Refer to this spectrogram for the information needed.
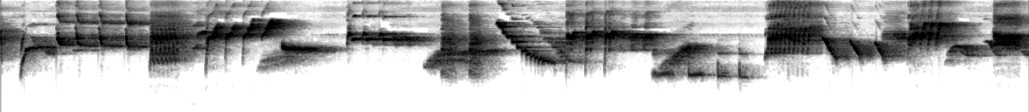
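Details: Black-collared starling song played each morning to prompt stressed or non-singing caged starlings to sing; rapid sequence of shrill whistles, descending slurred phrases and grating, chattering notes, loud and unbroken throughout.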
